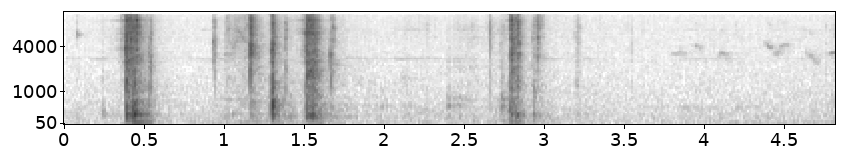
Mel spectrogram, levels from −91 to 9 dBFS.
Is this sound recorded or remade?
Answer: remade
